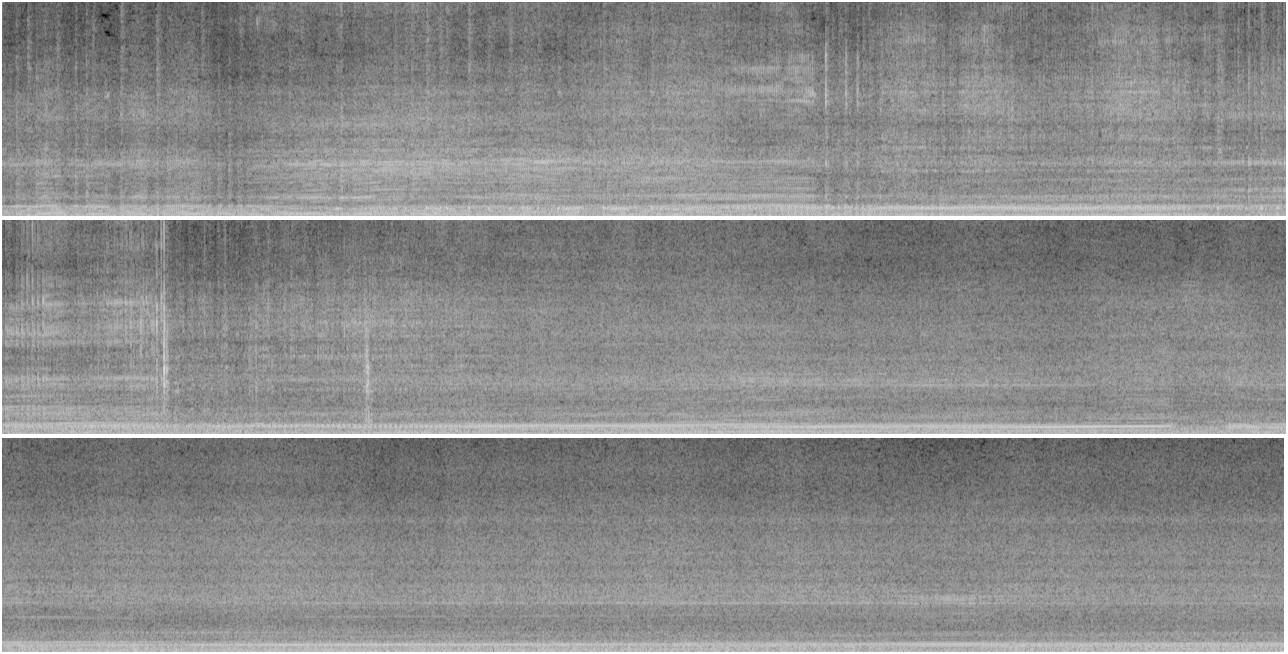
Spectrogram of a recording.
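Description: Motor scooter engine pulling away and accelerating, its pitch rising unevenly for the first two-thirds, dipping briefly, then holding nearly steady at cruising speed. A low wind rumble on the microphone runs underneath.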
